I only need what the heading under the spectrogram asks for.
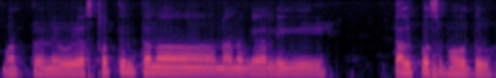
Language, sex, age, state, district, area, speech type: Kannada, male, 45-60, Karnataka, Bidar, urban, spontaneous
